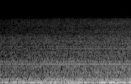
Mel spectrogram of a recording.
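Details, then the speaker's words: Mana 80 SV Air Command furnace after a no-start repair (bugs, stuck exhaust fan): the blower starts on the circuit-board timer after the burners light. Steady, even low rumble with no knocks, rattles or squeal, normal blower operation. "And then the timer, circuit board's got a timer, and the blower should start here shortly. Come on. Until the blower started. So the blower started."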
